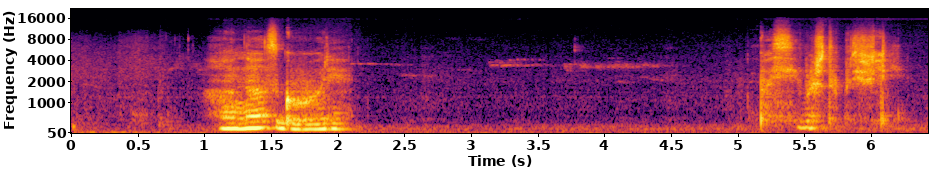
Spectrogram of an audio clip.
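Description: A middle-aged woman speaks close by.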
